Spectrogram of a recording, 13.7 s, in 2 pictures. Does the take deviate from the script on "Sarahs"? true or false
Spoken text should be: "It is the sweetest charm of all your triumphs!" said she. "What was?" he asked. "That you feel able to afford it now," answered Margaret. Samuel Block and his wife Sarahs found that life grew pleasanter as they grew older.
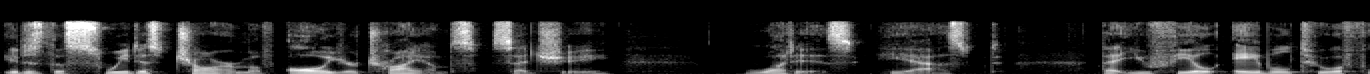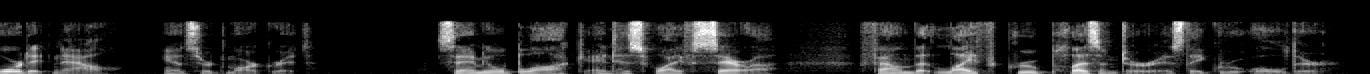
true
